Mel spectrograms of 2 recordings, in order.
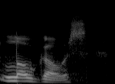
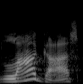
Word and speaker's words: logos: It's not logos, but logos, because it's short O's and not long O's.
